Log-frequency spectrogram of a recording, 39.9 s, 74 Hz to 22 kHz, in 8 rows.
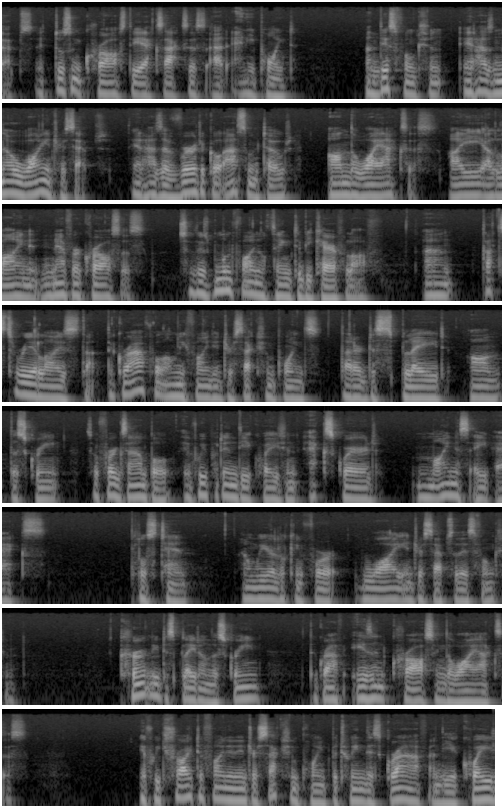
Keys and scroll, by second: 15.0 x, 22.3 -, 23.7 8, 25.4 x, 28.0 1, 28.9 0, 30.1 Return.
